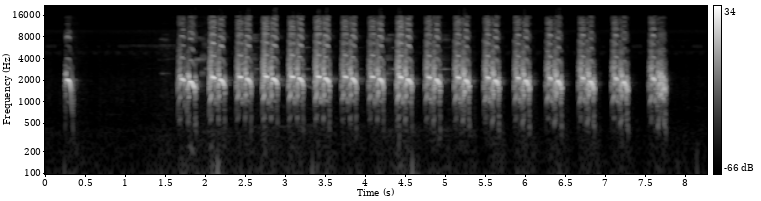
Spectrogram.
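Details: Grey francolin (teetar) female, calling in a jungle setting used for hunting: one sharp note, then a fast run of about sixteen loud, harsh, evenly repeated notes, roughly three per second.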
